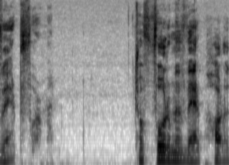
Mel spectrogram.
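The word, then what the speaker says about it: Verbformen: دیگه و فورم پون این رو میتونید ورب بگید بهتره دیگه اینم جز هموناست که میبینید ف گفتم تلفظ میشه ولی و میگن فرب هم یه سری جاها من دیدم که آلمانیا میگن فرب فورمن هم دیدم که میگن ولی من بهش میگم ورب فورمن چون فرم ورب ها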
